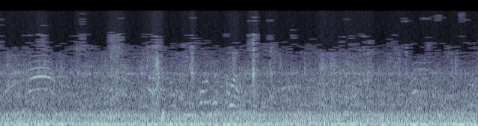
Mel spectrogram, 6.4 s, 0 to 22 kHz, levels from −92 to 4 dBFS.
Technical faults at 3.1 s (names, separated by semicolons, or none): WMA compression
